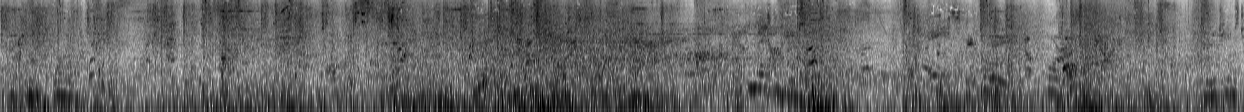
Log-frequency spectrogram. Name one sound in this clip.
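Spell effects crackle and blast in a game battle.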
